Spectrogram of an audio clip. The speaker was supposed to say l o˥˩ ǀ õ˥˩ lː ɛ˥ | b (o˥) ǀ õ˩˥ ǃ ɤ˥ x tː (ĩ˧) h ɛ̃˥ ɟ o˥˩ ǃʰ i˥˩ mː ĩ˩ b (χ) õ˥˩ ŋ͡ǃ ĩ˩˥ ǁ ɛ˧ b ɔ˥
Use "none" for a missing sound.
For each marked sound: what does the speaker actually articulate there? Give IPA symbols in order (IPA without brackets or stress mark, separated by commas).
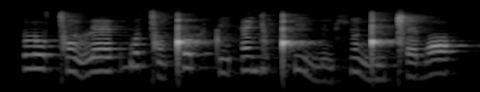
ɤ˥, i˧, ç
